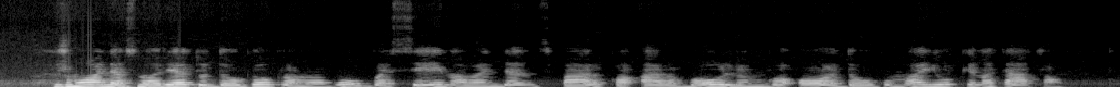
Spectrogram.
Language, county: Lithuanian, Kaunas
